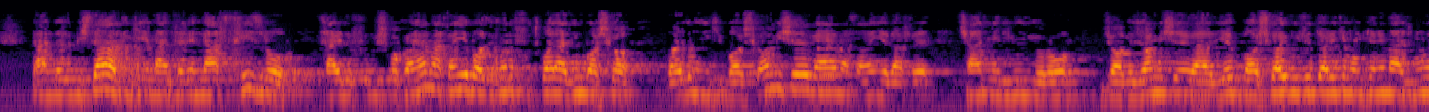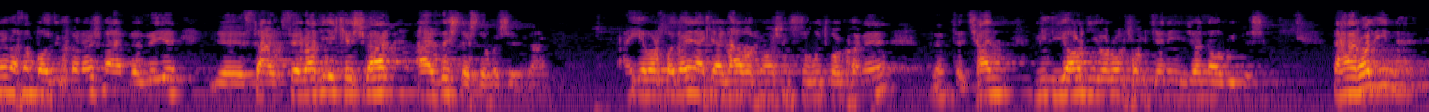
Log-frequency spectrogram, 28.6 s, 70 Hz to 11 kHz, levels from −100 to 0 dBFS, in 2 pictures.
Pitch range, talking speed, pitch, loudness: 150-175 Hz, 145 wpm, 160 Hz, -33 LUFS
